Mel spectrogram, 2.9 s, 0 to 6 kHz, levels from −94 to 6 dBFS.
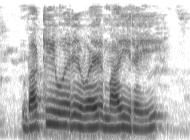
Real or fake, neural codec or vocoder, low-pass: fake; codec, 16 kHz, 16 kbps, FreqCodec, larger model; 5.4 kHz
